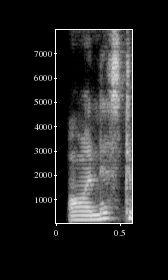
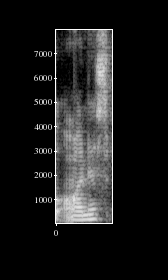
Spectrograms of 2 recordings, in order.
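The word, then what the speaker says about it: honest: ऑनेस्ट में H silent हो जाता है। ओ ओ की देता है। तो ऑनेस्ट में साउंड वोवेल की आती है।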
